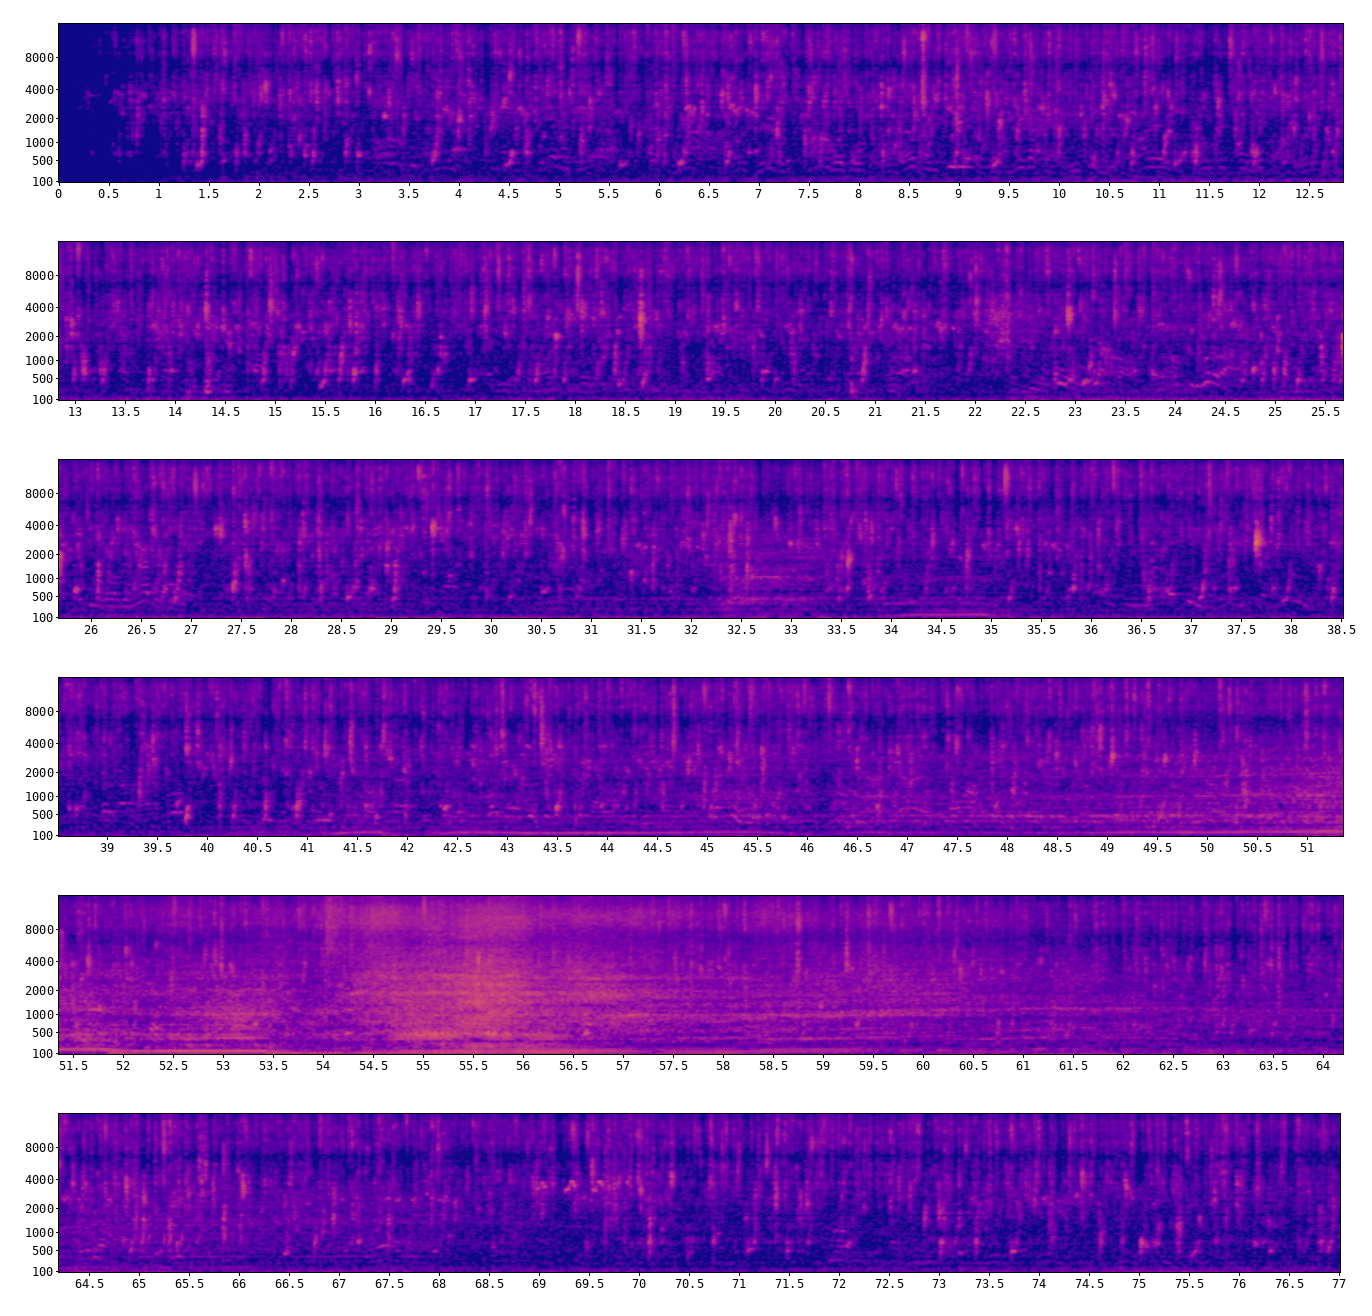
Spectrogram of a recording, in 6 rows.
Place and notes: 杉福漁港, Liuqiu Township - In the fishing port pier
In the fishing port pier, Traffic Sound, Birds singing
Zoom H2n MS+XY
Liuqiu Township, Pingtung County, Taiwan, 2 November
